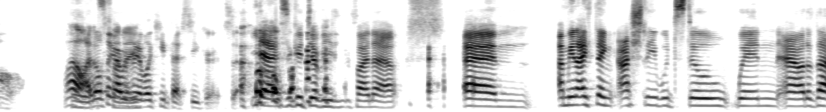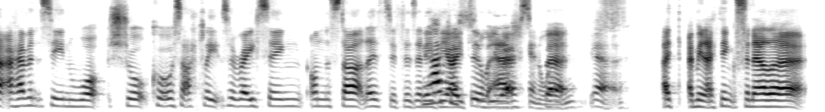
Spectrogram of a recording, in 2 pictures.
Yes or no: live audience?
no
